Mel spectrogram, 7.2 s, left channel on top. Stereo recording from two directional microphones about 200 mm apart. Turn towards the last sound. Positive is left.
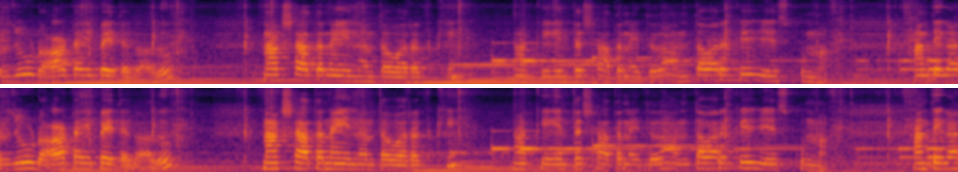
turn(degrees=-40)  # may be behind; listen again after turning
